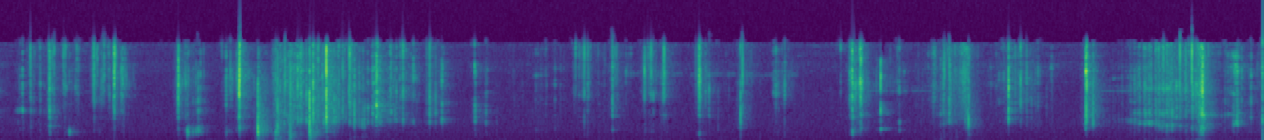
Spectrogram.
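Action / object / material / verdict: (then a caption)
scrape / bar of soap scraped by a metal blade / soap / none. A metal blade scrapes and carves flakes off a solid rectangular bar of dry white soap held in the hand. The result is a series of quiet, irregular, crisp scraping and crunching strokes with a bright, papery texture and almost no low end, separated by short pauses.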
